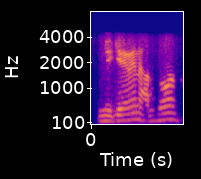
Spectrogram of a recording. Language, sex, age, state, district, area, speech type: Telugu, male, 18-30, Andhra Pradesh, Kakinada, urban, conversation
